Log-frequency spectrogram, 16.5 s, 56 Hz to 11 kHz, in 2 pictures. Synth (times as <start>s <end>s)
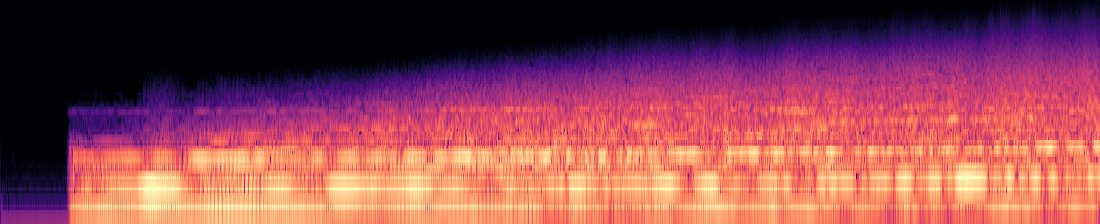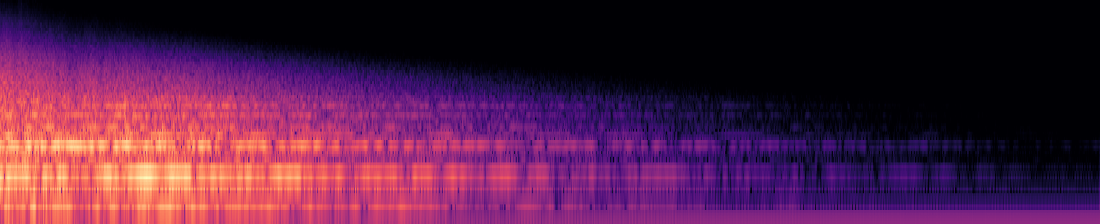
0.5s 7.8s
